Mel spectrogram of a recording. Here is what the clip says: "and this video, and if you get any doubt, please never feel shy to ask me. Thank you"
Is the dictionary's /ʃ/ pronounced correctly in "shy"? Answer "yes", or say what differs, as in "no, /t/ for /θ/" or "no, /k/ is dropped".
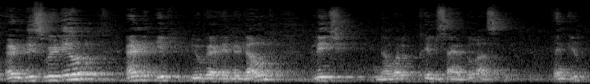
no, /s/ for /ʃ/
